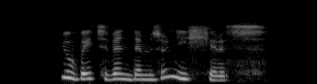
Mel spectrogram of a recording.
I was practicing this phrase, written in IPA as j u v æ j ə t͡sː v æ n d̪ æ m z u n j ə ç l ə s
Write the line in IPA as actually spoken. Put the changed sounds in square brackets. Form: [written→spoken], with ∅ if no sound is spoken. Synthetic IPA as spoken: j u v æ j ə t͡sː v æ n d̪ æ m z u n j ə ç [l→ɾ] ə s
